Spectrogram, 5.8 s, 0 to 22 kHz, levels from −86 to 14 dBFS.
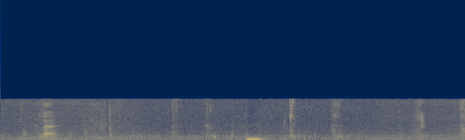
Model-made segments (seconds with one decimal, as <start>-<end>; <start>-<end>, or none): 0.0-1.2; 4.7-5.8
